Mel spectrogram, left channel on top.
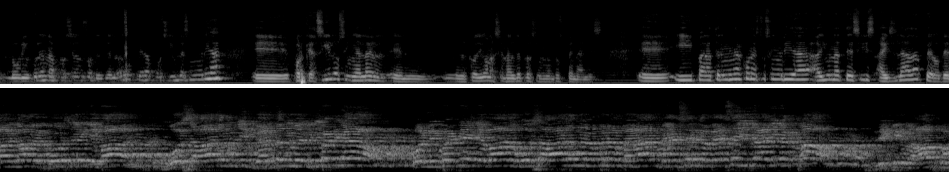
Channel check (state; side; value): different; both; correlation 0.00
